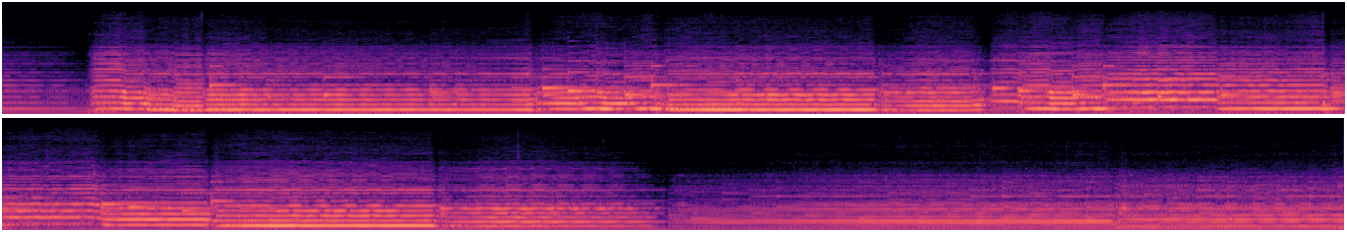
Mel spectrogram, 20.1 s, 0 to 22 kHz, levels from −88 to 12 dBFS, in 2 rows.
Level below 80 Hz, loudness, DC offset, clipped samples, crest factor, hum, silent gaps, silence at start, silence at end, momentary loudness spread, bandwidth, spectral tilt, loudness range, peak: -42 dBFS; -18 LUFS; 0.9%; under 0.1%; 14 dB; none; none; 0 s; 0 s; 13 LU; 4.8 kHz; -9.5 dB/octave; 10 LU; -2 dBFS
